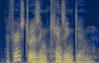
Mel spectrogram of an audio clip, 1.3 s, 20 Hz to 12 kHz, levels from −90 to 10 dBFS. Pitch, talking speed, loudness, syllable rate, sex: 110 Hz, 225 wpm, -16 LUFS, 6.2 syllables/s, male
